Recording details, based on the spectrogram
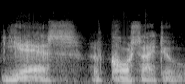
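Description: Deep-voiced, weary, work-obsessed husband. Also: male voice, slow, creaky, bright, forceful tone, full character voice. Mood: apologetic, evasive. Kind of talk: mid-century American television drama acting. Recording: noisy old television drama soundtrack.

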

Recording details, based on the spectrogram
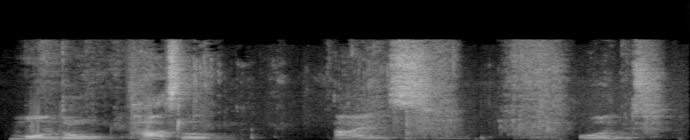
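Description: A man's voice: on the high side, extremely slow, a little mellow, slight background noise. A middle-aged man hosting a toy unboxing, chatting casually and enthusiastically to his viewers in a gushing way. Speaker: host of a toy collecting channel. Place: small home room indoors.

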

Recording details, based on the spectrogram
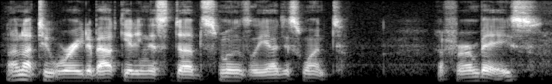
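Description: A man's voice: sits low, fairly even intonation, unhurried. A man instructing in an unscripted, step-by-step way as he explains hands-on work. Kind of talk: hands-on tutorial narration.

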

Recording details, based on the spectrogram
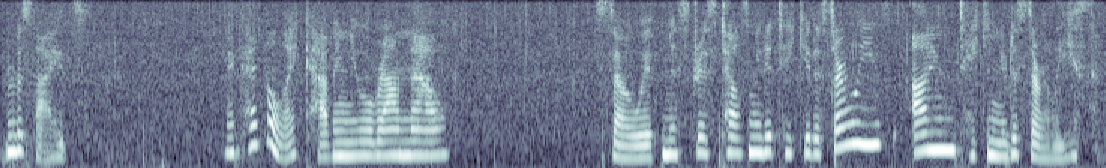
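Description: Woman playing a creaky, unhurried vampire's thrall. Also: mid-range voice, expressive, rough recording. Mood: teasing, smug. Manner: casual, teasing, sighing. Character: cheeky, flirty, loyal female thrall of a vampire. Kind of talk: intimate ASMR audio roleplay. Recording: hissy, rain-like background noise.

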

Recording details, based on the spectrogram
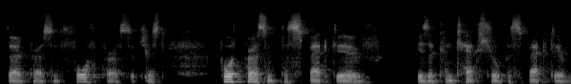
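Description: A middle-aged man on a video call, explaining reflectively as a guest teacher and often pausing to search for words. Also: low voice. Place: carpeted room at home. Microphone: video call, sitting back from the computer.

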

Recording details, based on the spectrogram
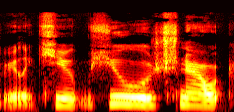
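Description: A woman's voice: mid-range voice, steady tone, drawn-out words, gravelly, darkish tone, smooth. A young woman showing off a costume for sale in her bedroom, talking casually and gushing with lots of "like" and "really, really". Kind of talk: casual show-and-tell vlog. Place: bedroom, indoors.

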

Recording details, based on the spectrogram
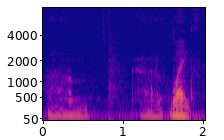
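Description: Older man with a low, mellow voice. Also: fairly even intonation, drawn-out words, breathy edge. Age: 60s. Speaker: ski patrol leader, interview guest. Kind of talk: explanatory TV interview talk. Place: TV studio, indoors. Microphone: lapel mic.

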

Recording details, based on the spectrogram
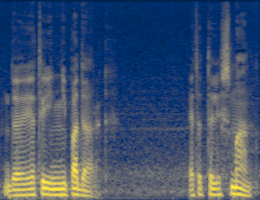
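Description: An actor playing a fussy, superstitious former pilot as a passenger, hesitant yet insistent, in a 1970s Soviet radio play. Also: male voice, on the low side, fairly even intonation, moderate pace, warm tone, lightly acted. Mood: insistent, wistful. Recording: faintly noisy vintage radio recording.

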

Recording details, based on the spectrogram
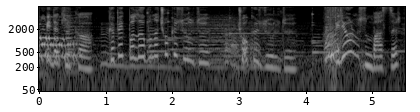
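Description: A woman narrating a children's cartoon expressively, exclaiming and speaking directly to the characters and young viewers. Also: high voice. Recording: loud music behind the voice. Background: loud music.

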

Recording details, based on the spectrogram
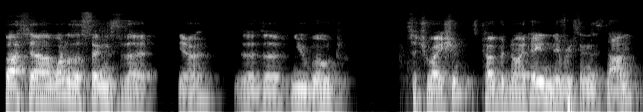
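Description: A young man from New Zealand, his accent softened by years in Australia, giving a chatty online conference talk over a video call from a room indoors. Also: mid-range voice, moderate pace. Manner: casual, chatty, restarts words often, laughs at himself. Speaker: conference speaker. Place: room with a whiteboard and brick wall, indoors. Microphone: video call webcam.

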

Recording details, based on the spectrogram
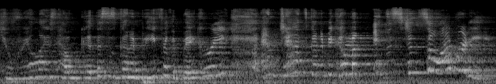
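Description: A woman voicing a peppy, reassuring, excitable teenage girl at a cartoon table read, chirpy in manner. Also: very high-pitched, fast talker, heavily acted. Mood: eager, reassuring. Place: convention panel hall, recorded from audience. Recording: echoey hall from far off, faint noise.

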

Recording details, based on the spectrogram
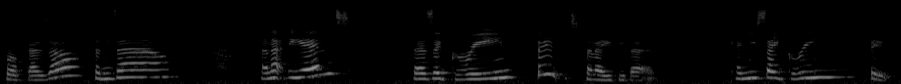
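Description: A woman's voice: sits high, lively intonation, slow pace. A young woman reading a picture book aloud to small children in a sing-song manner, as a storyteller. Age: young adult. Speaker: children's storyteller at a family centre. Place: indoors, decorated story corner.

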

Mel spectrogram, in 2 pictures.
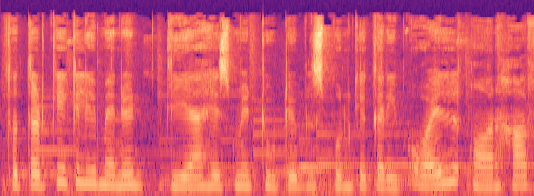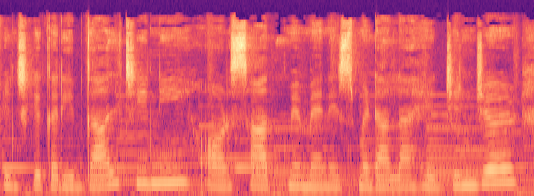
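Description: A young woman with a Rajasthani accent, narrating a cooking vlog and explaining each step calmly. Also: mid-range voice. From India. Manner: steady explanatory, step-by-step instructions. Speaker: vlogger.

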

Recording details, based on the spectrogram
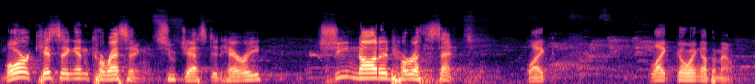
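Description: A man in his thirties giving a comic live reading of fan fiction on a small stage, deliberately tripping over the mistakes in the text. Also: a little high, lively intonation, a bit bright. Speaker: live reader. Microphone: stand microphone on stage, filmed from a distance. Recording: dull, muffled live stage recording.

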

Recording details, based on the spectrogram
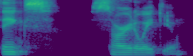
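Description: A man's voice: on the low side, fairly even intonation, unhurried, lightly acted. Uptight, exasperated American schoolteacher played by a man. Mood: polite. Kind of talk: comedy table read. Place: indoor room, video call.

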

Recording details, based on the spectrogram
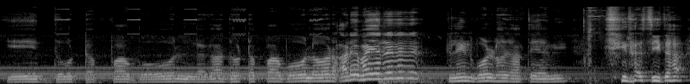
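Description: A hoarse young man gives rowdy, joking, trash-talking commentary over his own gameplay, recorded without a proper mic. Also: mid-range voice. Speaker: gaming YouTuber. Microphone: built-in device mic, no external mic.

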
